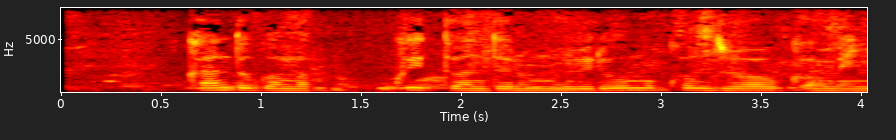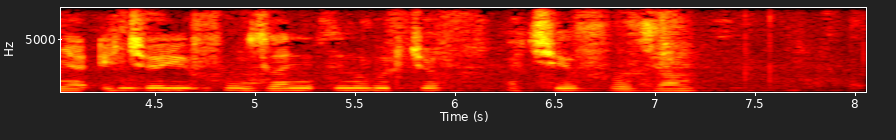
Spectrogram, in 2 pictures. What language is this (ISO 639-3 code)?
kin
